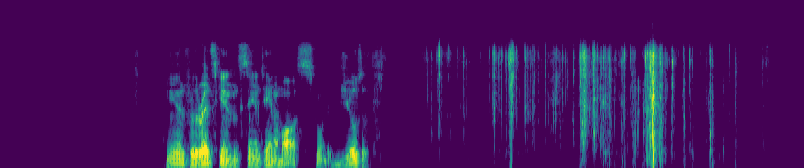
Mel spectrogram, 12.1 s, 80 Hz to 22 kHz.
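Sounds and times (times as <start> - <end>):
plastic packaging crinkling: 6.3 - 11.5.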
